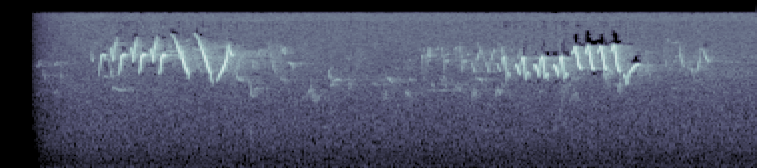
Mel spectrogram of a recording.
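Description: A songbird singing two short phrases of quick, high chirps running into down-slurred notes, the first about a second in and the second about five seconds in, over a faint steady outdoor hiss.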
